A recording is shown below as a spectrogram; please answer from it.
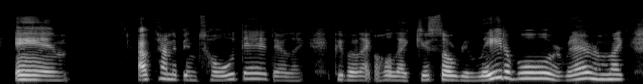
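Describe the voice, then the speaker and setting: A woman with a Baltimore accent talks at a fairly quick pace with long, frequent pauses, a fairly high pitch, ordinary pitch variation and big swings in loudness, in a dry, close sound with no echo over a quiet background. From US, Baltimore. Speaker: mental health advocate, college student. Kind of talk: podcast interview. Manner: confident, assertive.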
